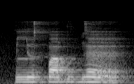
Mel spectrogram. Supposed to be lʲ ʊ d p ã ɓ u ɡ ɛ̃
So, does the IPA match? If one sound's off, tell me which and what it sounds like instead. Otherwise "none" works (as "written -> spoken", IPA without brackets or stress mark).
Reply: none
